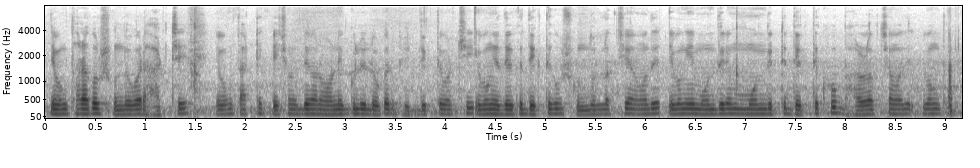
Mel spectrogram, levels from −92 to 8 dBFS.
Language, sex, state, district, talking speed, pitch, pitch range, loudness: Bengali, male, West Bengal, Malda, 220 wpm, 125 Hz, 120-130 Hz, -23 LUFS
